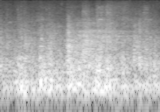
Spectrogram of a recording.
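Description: Faint room noise with a few soft knocks and shuffles, no music or speech.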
